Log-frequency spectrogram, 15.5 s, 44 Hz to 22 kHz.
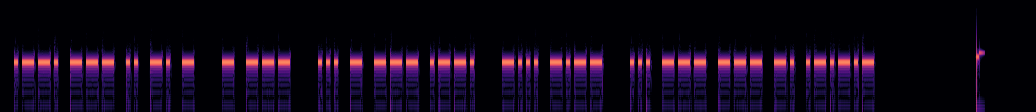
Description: Morse code, heard as a keyed tone, about 20 wpm, 700 Hz. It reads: POINT TO STOP BY SOON.
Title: Sentences from Top 1500 Words 20wpm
